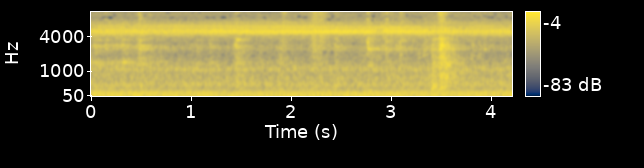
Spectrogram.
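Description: The truck-mounted borewell drilling rig's engine running steadily, with a steady high-pitched whine over it. Scattered short metallic knocks come from the bore head, the loudest about three and a half seconds in.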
